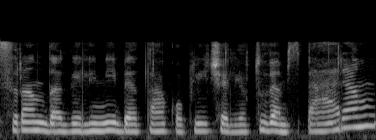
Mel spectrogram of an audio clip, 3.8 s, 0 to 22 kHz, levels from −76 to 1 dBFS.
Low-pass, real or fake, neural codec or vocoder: 7.2 kHz; fake; vocoder, 44.1 kHz, 128 mel bands, Pupu-Vocoder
